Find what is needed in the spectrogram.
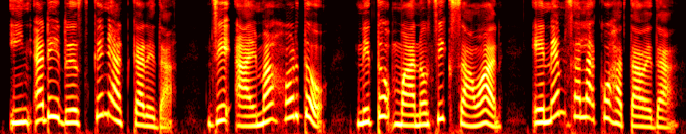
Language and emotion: Santali, happy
